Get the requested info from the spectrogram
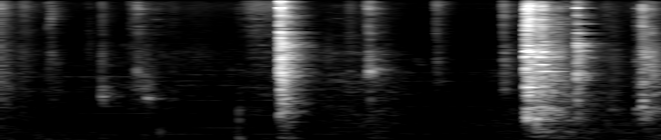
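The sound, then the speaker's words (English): Repeated scraping and clattering of a utensil beating a mixture in a frying pan, irregular strokes with a couple of louder clanks, fairly quiet, no talking. “Here is a frying pan. No, more, harder. Beating.”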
